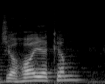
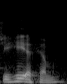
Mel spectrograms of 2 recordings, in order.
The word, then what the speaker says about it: Jehoiakim: So now we're told in the third year of the reign of Jehoiakim, king of Judah, I know it looks like Jehoiakim, but it's actually pronounced Jehoiakim.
